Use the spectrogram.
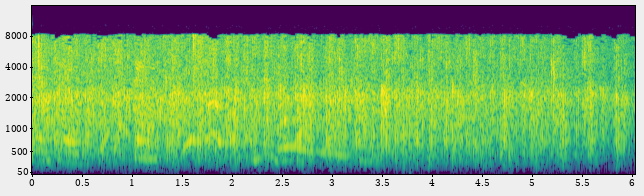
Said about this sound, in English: Have you been blessed today? Then let's give these guys a big hand of applause.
